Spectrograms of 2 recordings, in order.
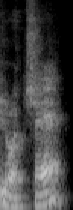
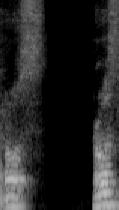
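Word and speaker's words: ROCE: easy whenever I see Rocher please don't pronounce this as Ros is my sister Ross is your mother professionally we pronounce this as Rocher whenever I see this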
